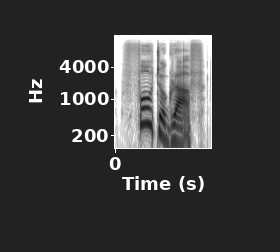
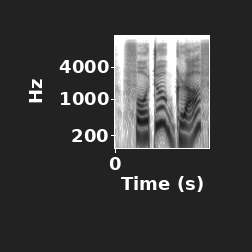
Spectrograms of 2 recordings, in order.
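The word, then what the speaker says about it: photograph: इसमें स्ट्रेस यानी जोर पहले सिलेबल पर है। फोटोग्राफ। हम फोटोग्राफ नहीं कहते। जोर शुरू में है।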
